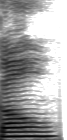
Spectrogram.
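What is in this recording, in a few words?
"gao", Mandarin Chinese, second tone, pronunciation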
